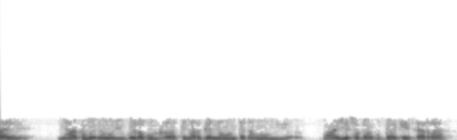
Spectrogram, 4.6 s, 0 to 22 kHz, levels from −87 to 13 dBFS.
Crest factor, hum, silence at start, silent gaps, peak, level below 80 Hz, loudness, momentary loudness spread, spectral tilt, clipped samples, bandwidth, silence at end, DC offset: 16 dB; none; 0 s; none; -10 dBFS; -72 dBFS; -26 LUFS; 9 LU; -3.5 dB/octave; under 0.1%; 3.7 kHz; 0.1 s; under 0.1%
